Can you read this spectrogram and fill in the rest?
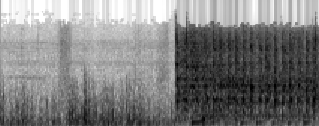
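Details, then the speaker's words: Chrysler caravan drowned, cranked via jumper at starter wire while checking spark: starter spins steadily about three turns a second but engine never fires; crank no start, owner suspects fuses or computer, will let it dry. "no start oh that's not good well time to check the fuses or the computer's bed one or the other"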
